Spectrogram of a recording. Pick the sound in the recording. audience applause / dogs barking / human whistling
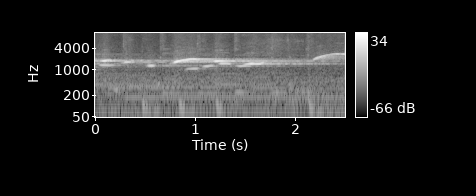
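human whistling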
